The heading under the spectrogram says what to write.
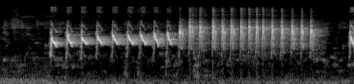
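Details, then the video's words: Chattering grey-cheeked bulbul: a quick series of sharp chirps that shifts midway into a higher, denser, buzzier trill before stopping abruptly. "Cucak jenggot gacor"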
